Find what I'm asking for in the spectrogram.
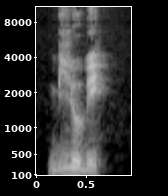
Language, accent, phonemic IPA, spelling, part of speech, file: French, France, /bi.lɔ.be/, bilobé, adjective, LL-Q150 (fra)-bilobé.wav
- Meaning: bilobed, bilobate (having two lobes)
